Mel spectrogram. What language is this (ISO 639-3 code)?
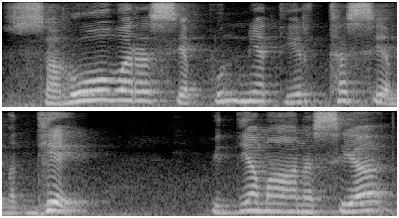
san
